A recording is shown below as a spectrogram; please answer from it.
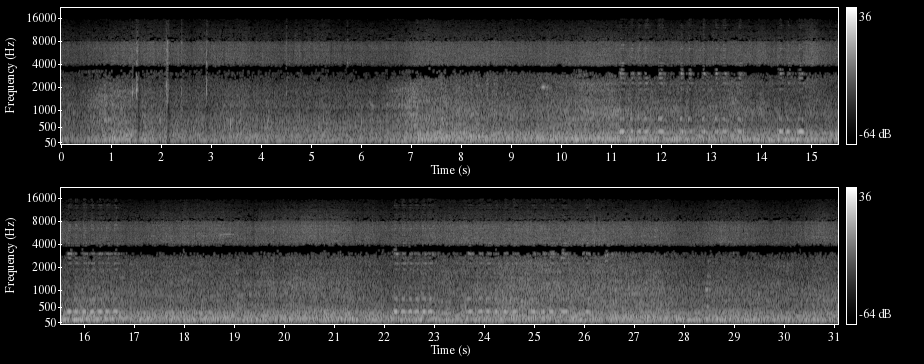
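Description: Steady vehicle and road traffic noise heard from inside a vehicle, growing louder about seven seconds in.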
